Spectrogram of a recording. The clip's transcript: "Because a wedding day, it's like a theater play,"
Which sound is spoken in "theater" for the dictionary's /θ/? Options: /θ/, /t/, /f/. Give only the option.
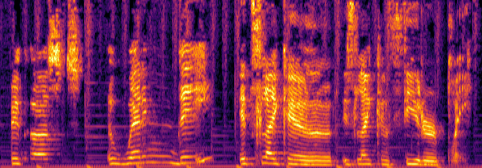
/θ/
